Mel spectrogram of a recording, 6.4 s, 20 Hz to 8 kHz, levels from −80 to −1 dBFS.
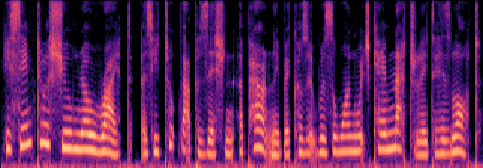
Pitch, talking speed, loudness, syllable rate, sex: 230 Hz, 215 wpm, -18 LUFS, 6.0 syllables/s, female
